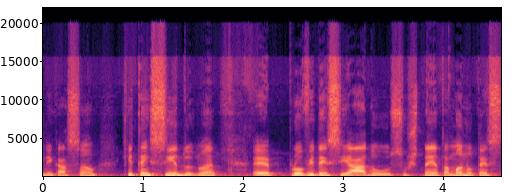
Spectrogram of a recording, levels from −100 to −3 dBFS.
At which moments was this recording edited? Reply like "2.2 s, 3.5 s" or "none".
none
